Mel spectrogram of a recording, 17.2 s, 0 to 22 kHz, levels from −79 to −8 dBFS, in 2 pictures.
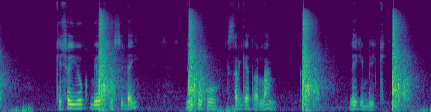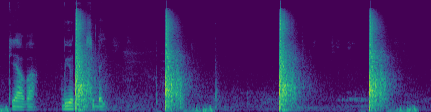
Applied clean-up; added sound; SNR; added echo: none; Gunshot, gunfire; -4 dB; none.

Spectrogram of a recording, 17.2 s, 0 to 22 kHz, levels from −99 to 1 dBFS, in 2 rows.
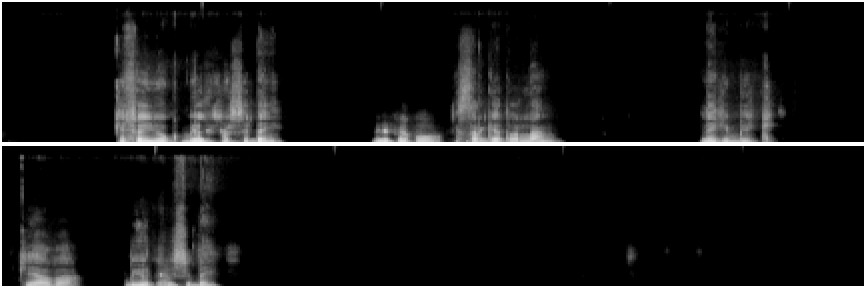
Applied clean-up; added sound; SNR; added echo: neural mask model Resemble Enhance denoiser.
